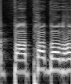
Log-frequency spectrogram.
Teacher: आप बिना होठ सटाए पापाफा बाबा बोल ही नहीं सकते हैं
